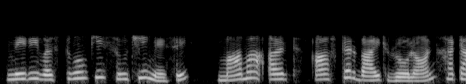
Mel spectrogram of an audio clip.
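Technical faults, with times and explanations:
Throughout: tandem speech coding. The speech passed through AMR-NB at 7.95 kbit/s, then G.711 mu-law, then iLBC at 13.33 kbit/s, so the second speech coder re-modelled the first's already degraded output. The result is rougher, warblier and more muffled, with nothing above 3.8 kHz.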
